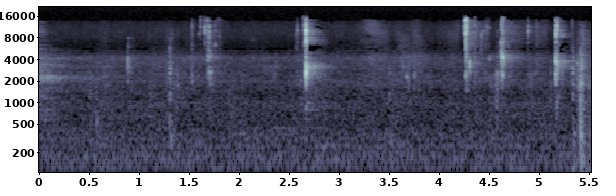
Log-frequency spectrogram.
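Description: Close-miked chewing and wet mouth sounds of a person eating chicken, with scattered sharp clicks. A louder knock comes near the end.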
